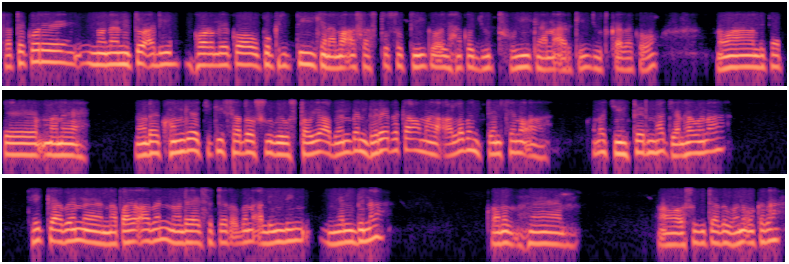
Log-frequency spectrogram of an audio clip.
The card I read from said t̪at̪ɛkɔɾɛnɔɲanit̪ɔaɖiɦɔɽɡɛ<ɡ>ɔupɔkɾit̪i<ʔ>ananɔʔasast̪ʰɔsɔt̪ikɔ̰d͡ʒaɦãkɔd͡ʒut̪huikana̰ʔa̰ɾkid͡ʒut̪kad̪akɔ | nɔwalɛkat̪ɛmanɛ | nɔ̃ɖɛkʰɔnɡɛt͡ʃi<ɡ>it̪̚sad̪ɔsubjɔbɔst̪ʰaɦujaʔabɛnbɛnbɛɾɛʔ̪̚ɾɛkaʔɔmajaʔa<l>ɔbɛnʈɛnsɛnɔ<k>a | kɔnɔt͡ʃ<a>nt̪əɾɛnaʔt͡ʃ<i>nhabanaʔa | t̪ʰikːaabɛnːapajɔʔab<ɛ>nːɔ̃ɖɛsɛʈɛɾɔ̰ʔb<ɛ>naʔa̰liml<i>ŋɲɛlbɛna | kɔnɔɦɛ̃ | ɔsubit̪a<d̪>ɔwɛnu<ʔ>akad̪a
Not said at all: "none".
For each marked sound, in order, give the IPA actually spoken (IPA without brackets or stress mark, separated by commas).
k, k, k, l, ʔ, i, ɛ, ɛ, ɛ, i, d̪, ʔ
